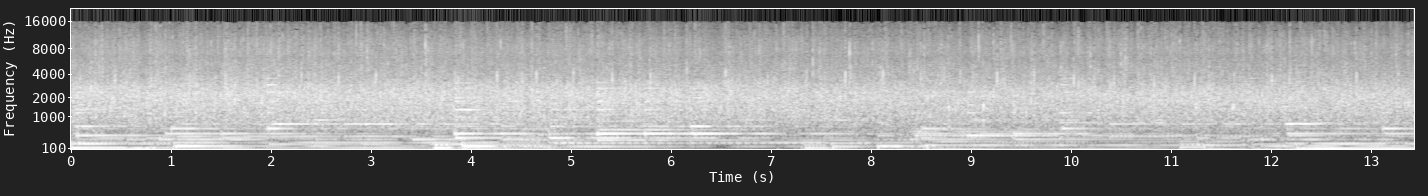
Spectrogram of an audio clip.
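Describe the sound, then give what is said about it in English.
An audience claps for the Lord during a prayer service, steadily and continuously for several seconds, a dense wash of applause layered over sustained keyboard chords that shift slowly underneath, with no voices standing out. “Will you give the Lord a big clap?”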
